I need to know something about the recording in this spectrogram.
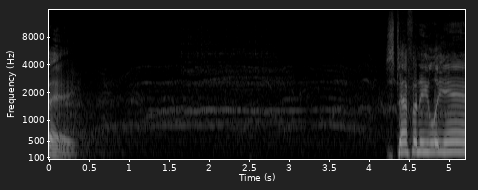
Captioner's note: attendees cheering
